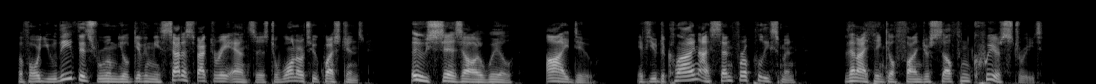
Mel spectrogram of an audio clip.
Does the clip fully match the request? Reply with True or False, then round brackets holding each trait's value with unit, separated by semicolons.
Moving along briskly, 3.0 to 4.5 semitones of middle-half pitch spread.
False (215 wpm; 5.3 semitones)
